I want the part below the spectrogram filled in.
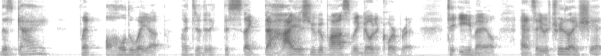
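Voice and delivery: ordinary talk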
